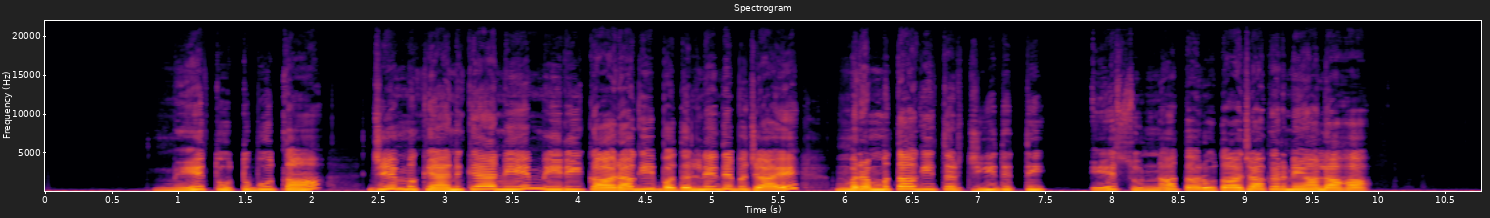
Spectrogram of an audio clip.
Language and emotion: Dogri, surprised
